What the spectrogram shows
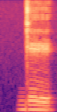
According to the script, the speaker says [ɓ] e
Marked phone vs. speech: incorrect: ɡ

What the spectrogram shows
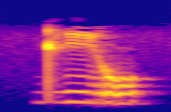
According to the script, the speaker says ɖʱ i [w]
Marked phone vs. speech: correct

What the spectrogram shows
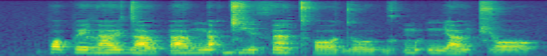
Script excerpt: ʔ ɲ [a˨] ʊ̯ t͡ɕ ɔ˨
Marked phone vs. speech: correct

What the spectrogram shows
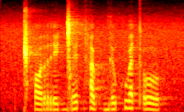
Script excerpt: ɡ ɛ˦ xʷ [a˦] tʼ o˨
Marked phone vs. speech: correct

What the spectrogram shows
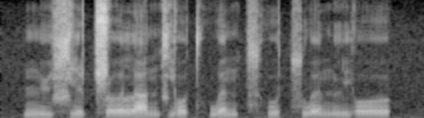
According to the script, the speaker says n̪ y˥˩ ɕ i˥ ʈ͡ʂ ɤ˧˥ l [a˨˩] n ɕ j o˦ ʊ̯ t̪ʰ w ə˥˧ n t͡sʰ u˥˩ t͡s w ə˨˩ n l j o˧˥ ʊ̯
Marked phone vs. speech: correct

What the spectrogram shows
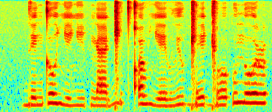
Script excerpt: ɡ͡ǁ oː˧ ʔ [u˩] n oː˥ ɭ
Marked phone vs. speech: incorrect: u˥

